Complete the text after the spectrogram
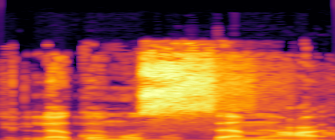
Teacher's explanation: سین کو باریک سیٹی سے ادا کریں گے، یہاں میم ساکن کا اظہار ہے، غنہ نہیں کریں گے، واللام کو ہلانا نہیں ہے، حروف قلقلہ کے سوا کسی بھی حرف کو ہلا کے نہیں پڑھنا۔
